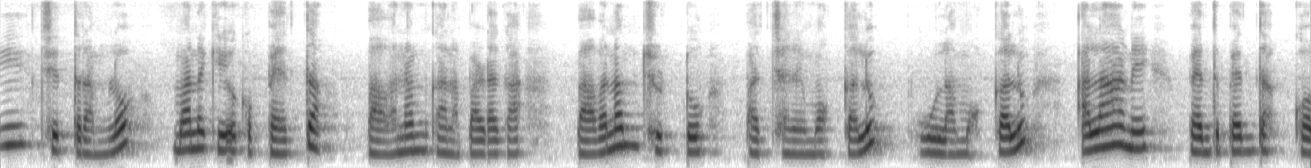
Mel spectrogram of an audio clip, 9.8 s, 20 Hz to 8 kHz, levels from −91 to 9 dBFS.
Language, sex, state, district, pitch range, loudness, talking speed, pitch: Telugu, female, Andhra Pradesh, Guntur, 205-290 Hz, -21 LUFS, 110 wpm, 230 Hz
